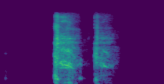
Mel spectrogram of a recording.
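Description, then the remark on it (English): Two harsh, raspy coughs from a person coughing after smoking, in quick succession and loud, with a brief pause between them and silence on either side. “If anybody has the cure to not coughing after smoking, please tell me.”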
